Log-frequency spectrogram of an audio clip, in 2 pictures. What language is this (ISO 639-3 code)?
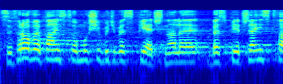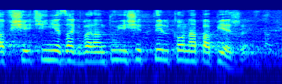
pol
